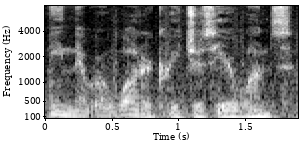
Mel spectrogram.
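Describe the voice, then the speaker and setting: An actor playing a gruff middle-aged monster hunter who talks in dry, clipped lines in a video game. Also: male voice, a bass voice, steady tone, normal speed, noisy background.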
